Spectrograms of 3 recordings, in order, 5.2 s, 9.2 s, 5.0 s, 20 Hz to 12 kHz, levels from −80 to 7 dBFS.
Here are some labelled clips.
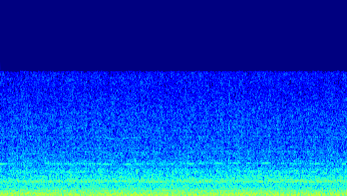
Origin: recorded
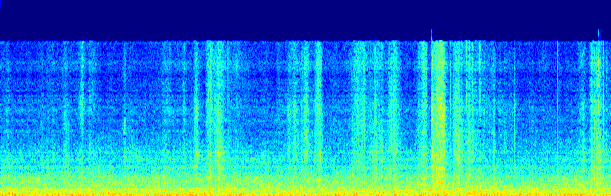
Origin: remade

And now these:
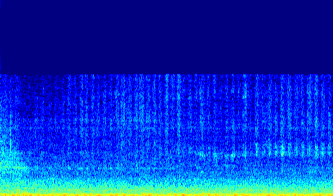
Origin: recorded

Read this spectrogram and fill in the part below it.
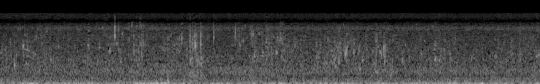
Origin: recorded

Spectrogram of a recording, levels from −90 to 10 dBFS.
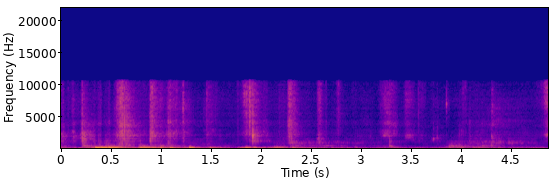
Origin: remade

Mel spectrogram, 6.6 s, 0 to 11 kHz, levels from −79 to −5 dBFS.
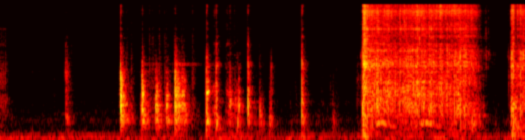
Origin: remade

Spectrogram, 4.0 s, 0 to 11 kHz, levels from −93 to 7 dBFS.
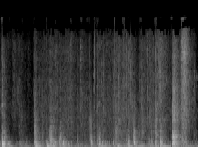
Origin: recorded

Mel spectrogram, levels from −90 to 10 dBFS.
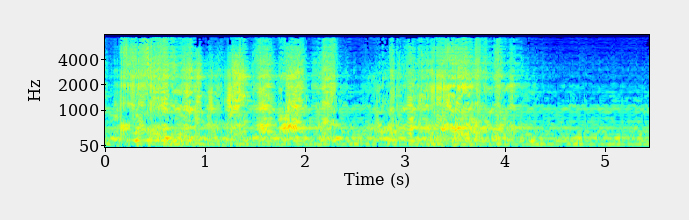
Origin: remade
